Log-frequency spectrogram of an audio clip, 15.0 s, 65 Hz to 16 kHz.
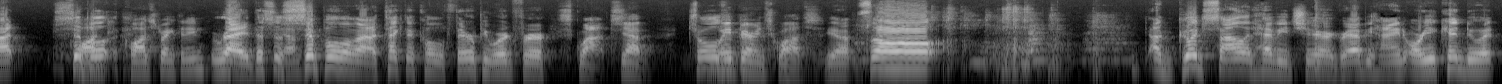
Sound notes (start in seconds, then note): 9.3 chair clanking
